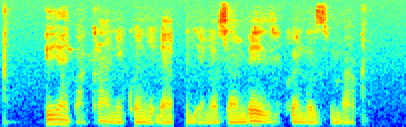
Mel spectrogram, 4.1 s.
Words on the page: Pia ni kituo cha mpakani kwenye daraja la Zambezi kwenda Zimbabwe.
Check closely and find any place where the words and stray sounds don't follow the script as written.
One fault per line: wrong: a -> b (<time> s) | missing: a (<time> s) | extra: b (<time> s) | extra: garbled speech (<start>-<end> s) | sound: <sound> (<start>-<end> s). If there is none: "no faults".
missing: ni kituo cha (0.7 s)
sound: dropout (1.7-1.9 s)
